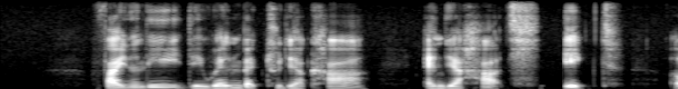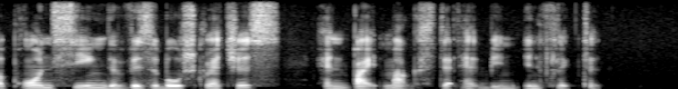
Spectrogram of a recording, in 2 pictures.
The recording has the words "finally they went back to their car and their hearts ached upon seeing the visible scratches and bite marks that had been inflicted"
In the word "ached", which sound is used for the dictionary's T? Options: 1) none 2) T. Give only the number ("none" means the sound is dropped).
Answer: 2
